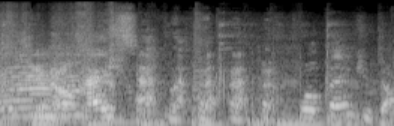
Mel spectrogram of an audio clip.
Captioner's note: laughs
